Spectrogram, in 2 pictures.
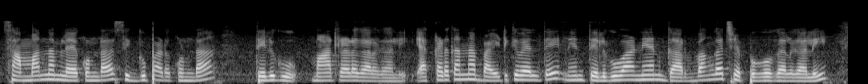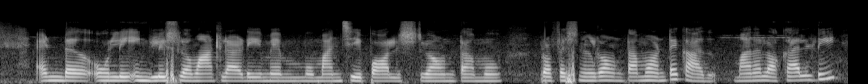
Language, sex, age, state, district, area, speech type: Telugu, female, 18-30, Andhra Pradesh, Anakapalli, rural, spontaneous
